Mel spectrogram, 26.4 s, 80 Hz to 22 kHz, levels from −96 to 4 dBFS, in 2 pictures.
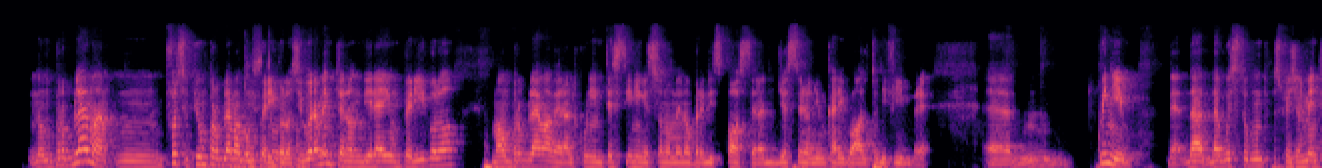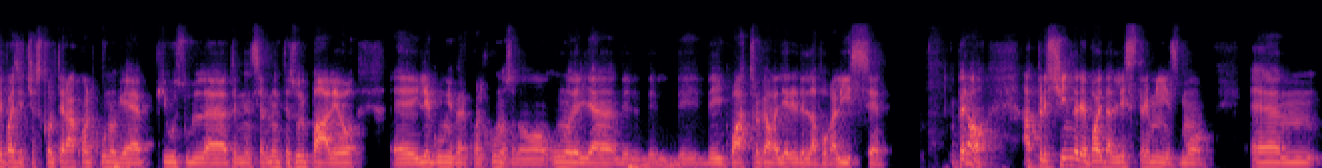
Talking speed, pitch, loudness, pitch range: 155 wpm, 115 Hz, -30 LUFS, 110-130 Hz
